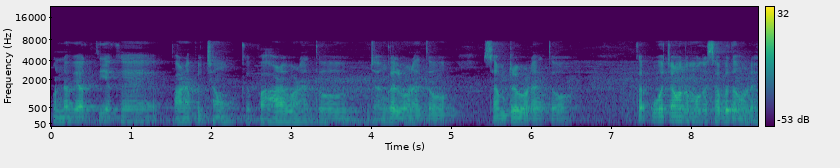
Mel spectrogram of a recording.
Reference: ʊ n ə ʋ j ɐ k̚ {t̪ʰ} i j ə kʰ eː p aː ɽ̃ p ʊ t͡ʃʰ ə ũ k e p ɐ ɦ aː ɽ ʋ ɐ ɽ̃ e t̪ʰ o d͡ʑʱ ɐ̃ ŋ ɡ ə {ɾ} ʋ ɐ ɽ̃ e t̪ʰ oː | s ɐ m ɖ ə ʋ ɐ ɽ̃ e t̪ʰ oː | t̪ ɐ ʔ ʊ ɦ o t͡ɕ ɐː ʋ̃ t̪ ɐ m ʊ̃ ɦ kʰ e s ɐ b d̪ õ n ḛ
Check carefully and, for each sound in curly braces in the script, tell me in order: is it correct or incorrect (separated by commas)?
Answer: incorrect, incorrect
